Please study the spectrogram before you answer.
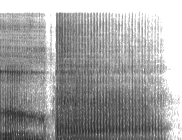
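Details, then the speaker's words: Sleeping person: a harsh breath followed by a loud, rapidly fluttering rattle on the next breath: snoring. "सोए हुए जब खर्राटे लेते हैं तो इस आवाज को इंग्लिश में स्नोर कहते हैं"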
